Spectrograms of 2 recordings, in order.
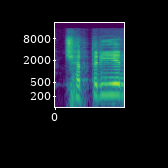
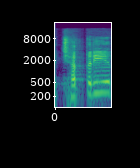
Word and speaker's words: क्षत्रिय: जला रूप से है तो दोस्तों याद रखना ये छतरियां नहीं है क्षत्रिय तो ऐसे लिख डॉग भाई आप छतरियां तो ऐसे लिख डॉग ये छतरियां थोड़ी है ये तो क्षत्रिय है तो इसका उच्चारण शुद्ध कीजिएगा तो अब क्या पूछा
